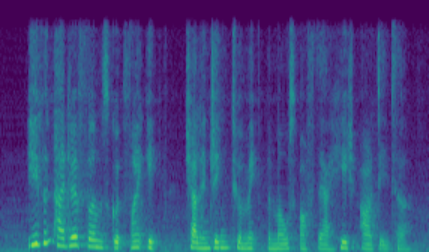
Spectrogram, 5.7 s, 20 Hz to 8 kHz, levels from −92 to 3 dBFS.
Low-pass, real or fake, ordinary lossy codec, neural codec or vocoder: 7.2 kHz; fake; none; codec, 16 kHz in and 24 kHz out, 0.6 kbps, FocalCodec, streaming, 4096 codes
